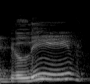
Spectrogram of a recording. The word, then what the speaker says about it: believe: I believe d'ailleurs, voyez, I believe I can fly. Non, pardon. Seconde syllabe, le stress.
